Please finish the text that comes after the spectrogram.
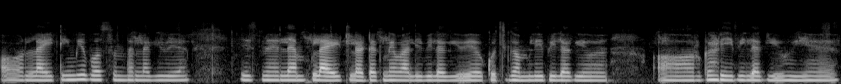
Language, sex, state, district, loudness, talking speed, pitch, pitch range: Hindi, female, Bihar, Patna, -19 LUFS, 215 wpm, 195 Hz, 190-200 Hz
